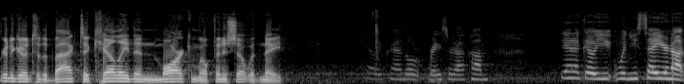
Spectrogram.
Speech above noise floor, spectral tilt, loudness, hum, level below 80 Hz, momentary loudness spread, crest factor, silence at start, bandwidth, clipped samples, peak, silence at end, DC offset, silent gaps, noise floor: 32 dB; -5 dB/octave; -22 LUFS; none; -56 dBFS; 21 LU; 20 dB; 0 s; 14 kHz; under 0.1%; -4 dBFS; 0 s; under 0.1%; none; -54 dBFS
